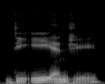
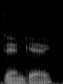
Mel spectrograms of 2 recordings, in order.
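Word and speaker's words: dengue: Okay, it should be pronounced d e n g or sometimes dan gay with the stress on the first syllable. You have to avoid the hard g sound you might expect in English.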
